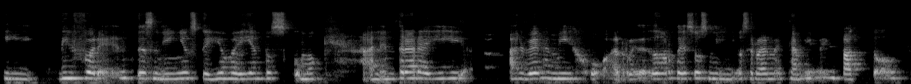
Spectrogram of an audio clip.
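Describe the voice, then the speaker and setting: Higher-voiced woman sharing a heartfelt testimony. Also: level tone, a little mellow, rough recording. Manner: heartfelt and halting, with frequent restarts and a tag question. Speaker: mother giving a faith testimony. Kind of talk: personal faith testimony told conversationally.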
